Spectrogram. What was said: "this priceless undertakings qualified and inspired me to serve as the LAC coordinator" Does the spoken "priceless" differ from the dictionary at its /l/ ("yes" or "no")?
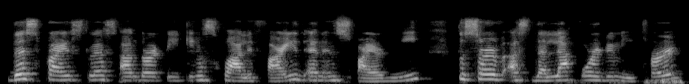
no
